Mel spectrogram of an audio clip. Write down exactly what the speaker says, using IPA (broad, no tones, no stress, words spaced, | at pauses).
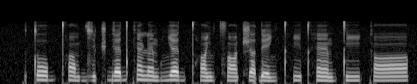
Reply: tob t̪ʰɑ̃bd͡zyt͡ʃɡɛd kɛ̃ɳɛ̃bʎɛd t̪ʰɑ̃ʎt͡sɑ̃t͡ʃɐɗeʎ t̪ʰit̪ʰɛ̃b ti kɑ̃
